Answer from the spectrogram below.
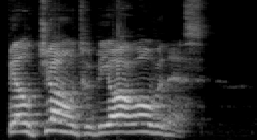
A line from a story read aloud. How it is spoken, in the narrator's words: Jones shouted out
